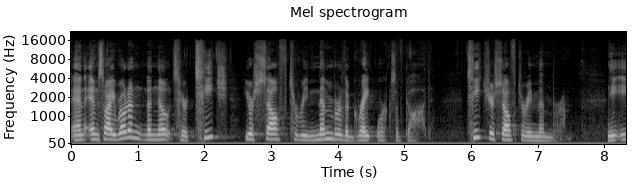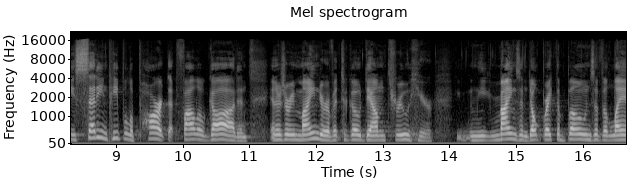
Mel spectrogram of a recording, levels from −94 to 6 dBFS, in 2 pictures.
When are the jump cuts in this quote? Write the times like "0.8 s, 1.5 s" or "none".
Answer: 8.1 s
